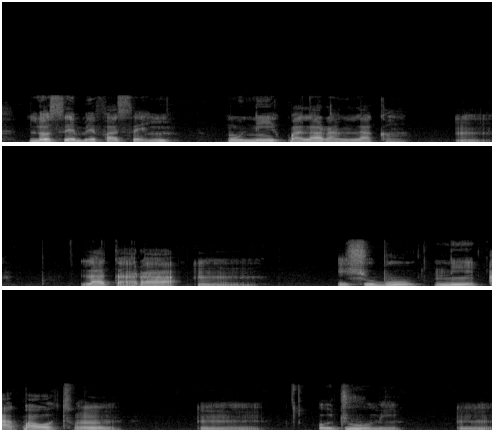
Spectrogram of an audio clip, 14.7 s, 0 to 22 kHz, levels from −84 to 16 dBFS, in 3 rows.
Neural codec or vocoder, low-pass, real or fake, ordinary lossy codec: none; 7.2 kHz; real; none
